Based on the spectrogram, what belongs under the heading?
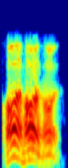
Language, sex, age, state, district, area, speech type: Assamese, male, 45-60, Assam, Biswanath, rural, conversation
